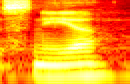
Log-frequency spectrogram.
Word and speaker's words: SNIA: So I think for persistent memory, it's get involved at SNEA, where I think there's a lot of activity, and also JEDEC.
